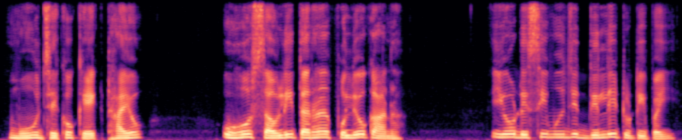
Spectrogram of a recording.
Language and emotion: Sindhi, sad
